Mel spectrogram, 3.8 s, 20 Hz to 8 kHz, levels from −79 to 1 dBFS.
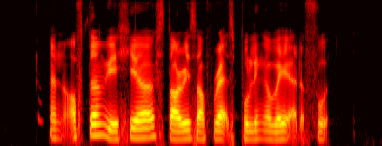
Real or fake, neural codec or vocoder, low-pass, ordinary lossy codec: real; none; none; none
